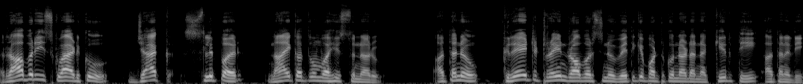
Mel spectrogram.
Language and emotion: Telugu, neutral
